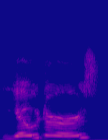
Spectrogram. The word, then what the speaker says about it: Yoder: couple things for listeners yoders y-o-d-e-r correct yes not yoda don't get too excited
